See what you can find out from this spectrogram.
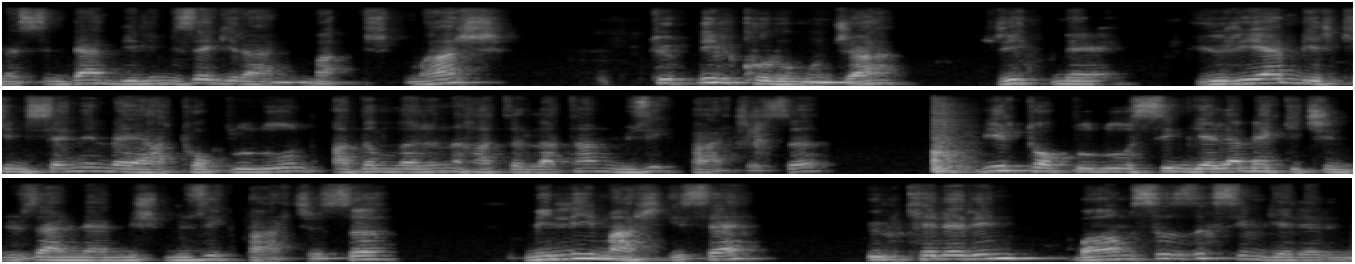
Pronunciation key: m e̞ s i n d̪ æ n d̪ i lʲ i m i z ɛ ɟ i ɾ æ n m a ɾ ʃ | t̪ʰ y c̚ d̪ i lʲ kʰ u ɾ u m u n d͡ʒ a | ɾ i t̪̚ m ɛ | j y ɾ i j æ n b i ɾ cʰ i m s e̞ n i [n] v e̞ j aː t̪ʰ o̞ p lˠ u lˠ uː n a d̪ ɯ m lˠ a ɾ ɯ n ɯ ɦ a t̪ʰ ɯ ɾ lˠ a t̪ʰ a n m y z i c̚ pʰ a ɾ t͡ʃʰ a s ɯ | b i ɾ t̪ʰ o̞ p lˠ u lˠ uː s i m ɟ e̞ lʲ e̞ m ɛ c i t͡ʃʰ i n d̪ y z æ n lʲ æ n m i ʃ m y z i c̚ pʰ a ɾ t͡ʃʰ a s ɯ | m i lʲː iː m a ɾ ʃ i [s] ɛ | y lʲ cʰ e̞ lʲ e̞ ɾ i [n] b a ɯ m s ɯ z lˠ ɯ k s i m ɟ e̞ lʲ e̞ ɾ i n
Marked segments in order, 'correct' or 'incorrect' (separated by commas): correct, correct, correct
